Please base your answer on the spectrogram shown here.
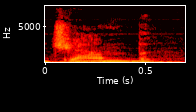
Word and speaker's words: Jamb: Or Jamb, however you want to pronounce his queer-mosexual name. Oh yeah. He made it clear. He told me. He was telling me, it's Jam. J-A-M-B.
